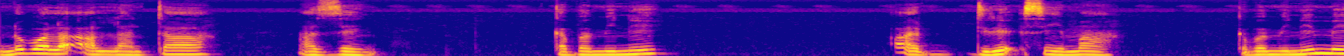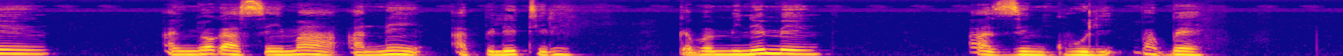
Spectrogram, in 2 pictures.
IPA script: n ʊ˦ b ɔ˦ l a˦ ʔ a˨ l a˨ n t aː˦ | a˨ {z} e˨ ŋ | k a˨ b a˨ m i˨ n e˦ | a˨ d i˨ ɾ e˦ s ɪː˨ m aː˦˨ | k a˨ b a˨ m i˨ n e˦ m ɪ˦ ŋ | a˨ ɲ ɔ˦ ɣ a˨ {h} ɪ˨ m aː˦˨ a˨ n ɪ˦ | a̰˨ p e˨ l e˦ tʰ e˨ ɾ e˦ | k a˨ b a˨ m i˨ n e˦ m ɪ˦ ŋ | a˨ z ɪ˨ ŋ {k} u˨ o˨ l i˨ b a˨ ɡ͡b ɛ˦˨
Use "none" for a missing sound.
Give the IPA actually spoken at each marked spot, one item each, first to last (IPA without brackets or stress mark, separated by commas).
z, s, ɡ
